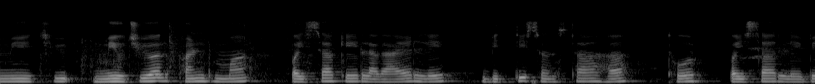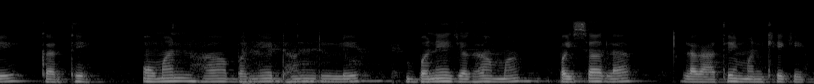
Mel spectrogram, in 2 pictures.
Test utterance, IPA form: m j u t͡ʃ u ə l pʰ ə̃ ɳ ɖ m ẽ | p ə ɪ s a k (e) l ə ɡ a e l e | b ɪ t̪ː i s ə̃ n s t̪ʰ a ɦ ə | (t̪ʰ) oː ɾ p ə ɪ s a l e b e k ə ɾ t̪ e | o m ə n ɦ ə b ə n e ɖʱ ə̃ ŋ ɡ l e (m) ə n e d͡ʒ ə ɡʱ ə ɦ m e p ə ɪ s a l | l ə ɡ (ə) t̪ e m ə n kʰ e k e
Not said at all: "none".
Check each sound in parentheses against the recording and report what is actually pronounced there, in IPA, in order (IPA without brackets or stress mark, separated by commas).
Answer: e, t̪ʰ, b, a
